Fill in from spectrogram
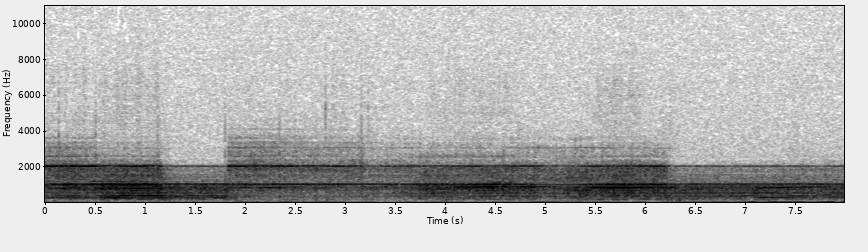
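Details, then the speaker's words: Sangean ATS-909X2 radio on telescopic antenna, compared with Tecsun PL-990x: steady high-pitched whine under the radio audio, unchanged when switching bandwidth; suspected internal interference, not confirmed. Constant whine in radio audio. "now unfortunately you hear that [Applause] [Music] i have no idea what that is oh no it's some type of internal lines but"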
